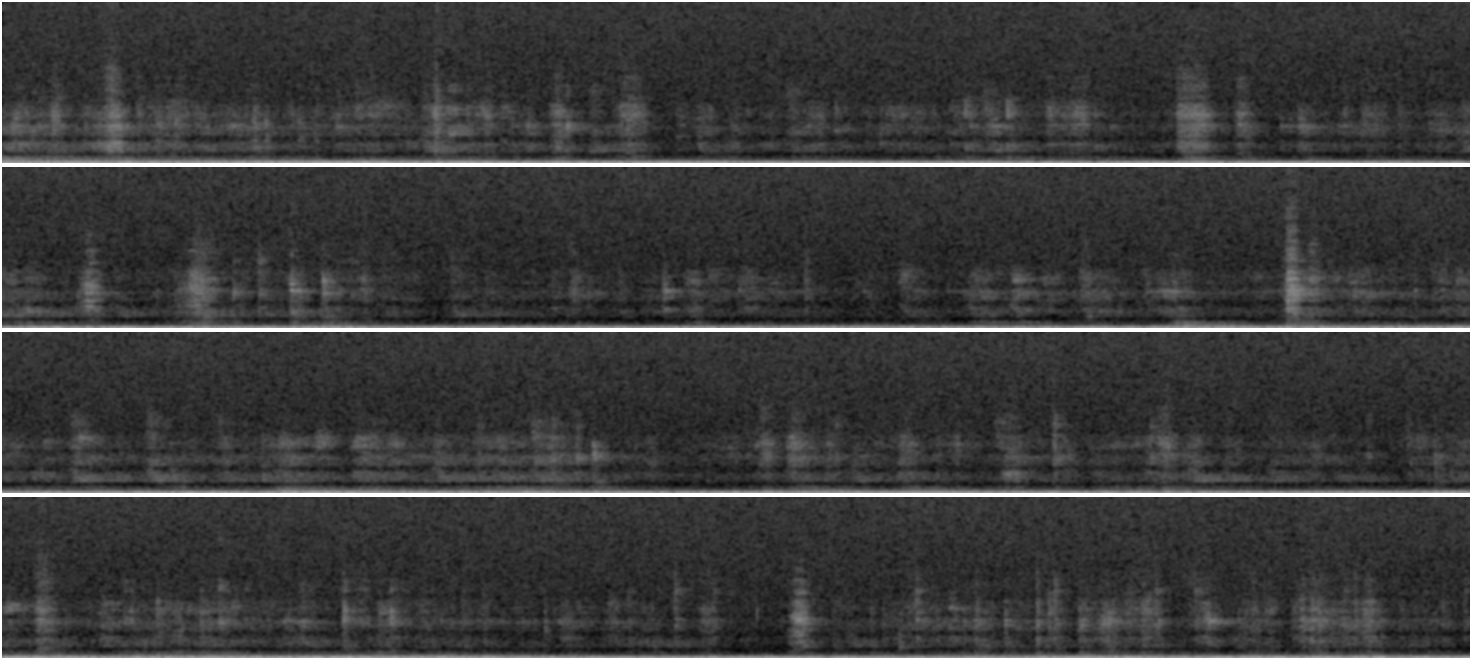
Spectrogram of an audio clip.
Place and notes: Unnamed Road, Lithuania, fence drone
metallic fence quarding falloow deers territory. a pair of diy contact microphones.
